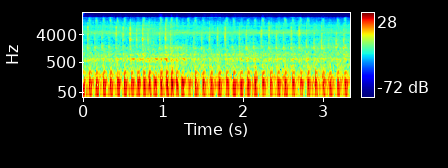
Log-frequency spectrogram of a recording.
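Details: TVS Radeon BS6 motorcycle at 17,140 km, at low throttle before piston ring replacement: low-speed single-cylinder putter with a dull, uneven knock on each beat, about 200 a minute; piston slap from worn piston and rings, no white smoke.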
